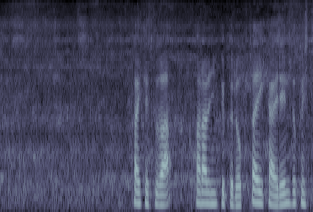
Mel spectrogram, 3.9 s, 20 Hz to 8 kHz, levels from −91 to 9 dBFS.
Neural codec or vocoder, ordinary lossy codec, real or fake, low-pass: codec, 16 kHz, 4 kbps, FunCodec, trained on LibriTTS, 50 frames a second; none; fake; none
